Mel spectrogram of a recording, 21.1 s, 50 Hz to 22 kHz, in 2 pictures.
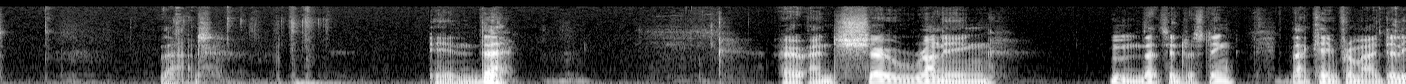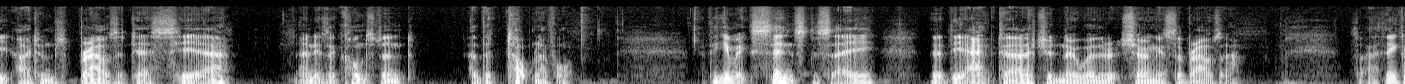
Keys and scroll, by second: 1.6 super+x, 2.2 super+v.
